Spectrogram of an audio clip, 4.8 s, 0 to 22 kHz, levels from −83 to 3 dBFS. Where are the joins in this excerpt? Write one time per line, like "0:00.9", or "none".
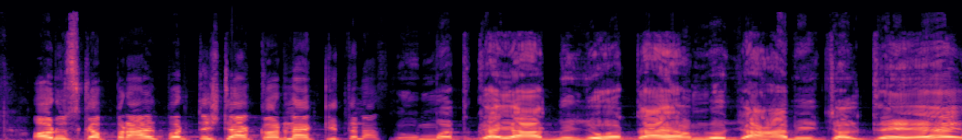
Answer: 0:02.1

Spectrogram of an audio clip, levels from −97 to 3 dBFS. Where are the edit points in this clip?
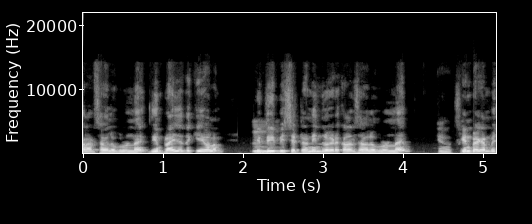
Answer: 0:01.9

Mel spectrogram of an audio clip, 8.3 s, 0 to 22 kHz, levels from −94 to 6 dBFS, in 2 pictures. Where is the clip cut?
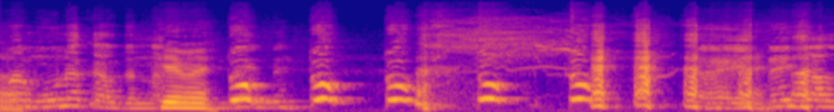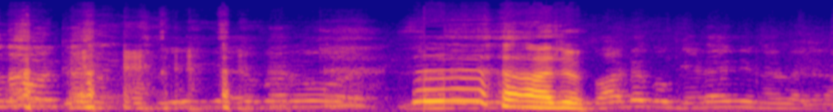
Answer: none

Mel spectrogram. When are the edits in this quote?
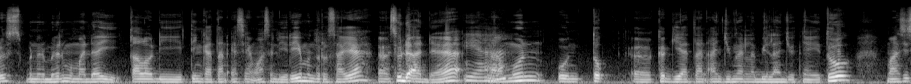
0:01.2

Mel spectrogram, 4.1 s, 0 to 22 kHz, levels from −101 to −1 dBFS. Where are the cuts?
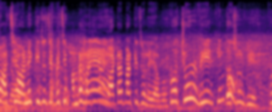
none

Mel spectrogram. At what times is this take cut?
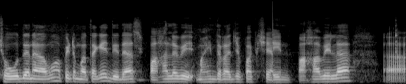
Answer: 0:02.7

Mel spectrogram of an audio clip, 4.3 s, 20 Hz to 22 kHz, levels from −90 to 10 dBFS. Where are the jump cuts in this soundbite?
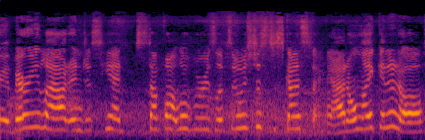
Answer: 0:03.3

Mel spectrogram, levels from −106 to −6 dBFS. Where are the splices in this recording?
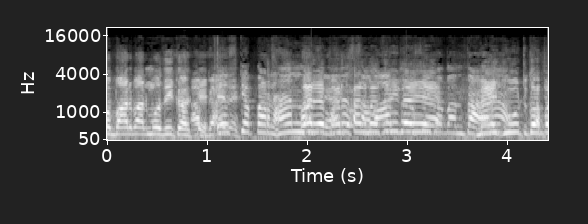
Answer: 0:01.2

